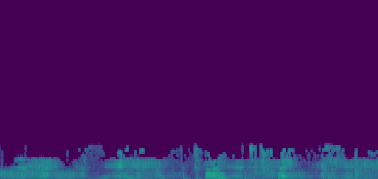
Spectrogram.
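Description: A dog named King growls and snarls in rough, continuous bursts while attacking a man, mixed with scuffling and the man's strained grunts as he struggles.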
